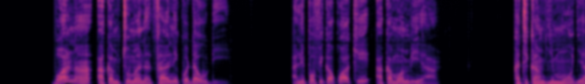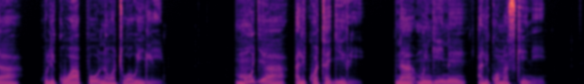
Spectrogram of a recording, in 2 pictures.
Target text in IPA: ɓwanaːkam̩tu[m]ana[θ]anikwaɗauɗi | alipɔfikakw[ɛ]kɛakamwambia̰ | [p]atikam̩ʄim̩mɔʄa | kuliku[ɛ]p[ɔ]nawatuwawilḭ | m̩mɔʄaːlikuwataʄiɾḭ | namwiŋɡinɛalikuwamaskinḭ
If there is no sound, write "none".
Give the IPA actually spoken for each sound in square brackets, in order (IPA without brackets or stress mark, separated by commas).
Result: m, θ, a, k, a, ɔ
